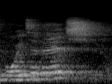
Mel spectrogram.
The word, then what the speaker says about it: Wojtowecz: my last name right my last name is vojevich it's very easy it's polish it's spelled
